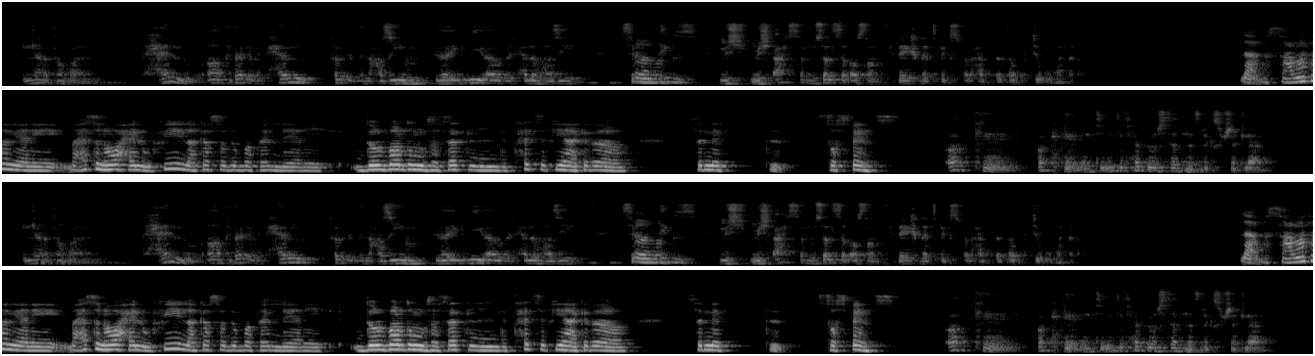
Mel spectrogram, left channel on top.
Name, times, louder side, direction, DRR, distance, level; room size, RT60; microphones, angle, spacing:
voice 1, 0.2-10.8 22.5-25.7, equal, 5° left, 2 dB, 2.1 m, -45 dB
voice 2, 12.4-16.4 16.6-19.4 20.0-20.4 20.7-20.9 21.3-22.0, right 2 dB, 20° right, 9 dB, 0.5 m, -29 dB
7.9 x 7.7 x 7.5 m, 0.43 s
head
